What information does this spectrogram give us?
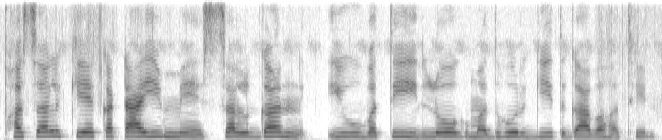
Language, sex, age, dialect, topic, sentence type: Magahi, female, 56-60, Central/Standard, banking, statement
